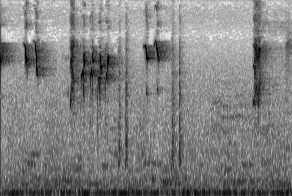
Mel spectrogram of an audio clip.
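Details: Sunbird called kolibri ninja, used as a lure for birdkeepers. Sharp, very high twittering bursts come in short clusters separated by brief pauses, with a few clicking ticks between them.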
